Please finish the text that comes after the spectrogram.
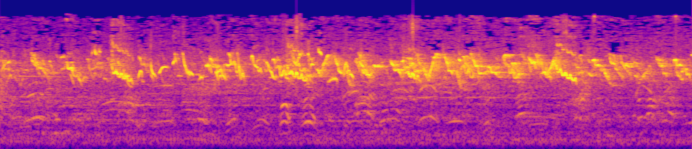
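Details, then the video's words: Gonsrengan chorus of lemon-bellied white-eyes at a songbird competition: rapid, busy high twittering and chirped notes crowding together without pause, over softer lower warbles and a background murmur. "Video kecial kuning LOMBA ‼️Latih Mental Kecial Anda 👍FULL GERONSENGAN dan Suasana Lomba"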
